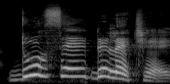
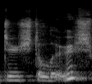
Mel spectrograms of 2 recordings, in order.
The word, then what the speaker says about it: dulce de leche: Dulce de leche.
